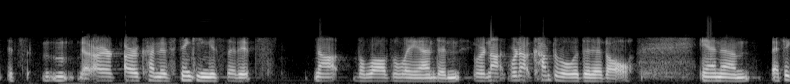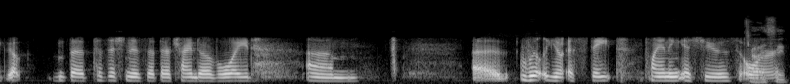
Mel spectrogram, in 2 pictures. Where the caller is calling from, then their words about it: Northwest, United States; I'm calling from the Northwest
